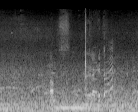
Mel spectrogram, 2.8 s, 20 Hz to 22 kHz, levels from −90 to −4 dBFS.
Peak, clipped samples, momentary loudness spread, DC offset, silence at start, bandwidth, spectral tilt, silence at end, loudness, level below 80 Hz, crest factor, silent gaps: -2 dBFS; under 0.1%; 7 LU; under 0.1%; 0 s; 15.5 kHz; -6.5 dB/octave; 0 s; -27 LUFS; -36 dBFS; 24 dB; none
